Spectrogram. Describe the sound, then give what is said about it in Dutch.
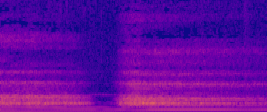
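Two long, airy open-mouth breaths in a yoga pose, an Ujjayi-style breath done with the mouth open, like fogging a small mirror, separated by a brief pause. A steady, breathy hiss with no talking, set over a low constant hum. “Alsof je een spiegeltje vochtig wil maken.”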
